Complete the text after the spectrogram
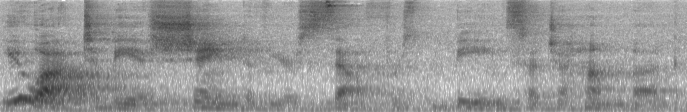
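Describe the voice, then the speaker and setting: A woman's voice: a bass voice, animated, moderate pace, echoey room, big-room sound, far from the mic, noisy background. A woman voicing a simple living scarecrow in a storybook, aggrieved, wailing and reproachful.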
